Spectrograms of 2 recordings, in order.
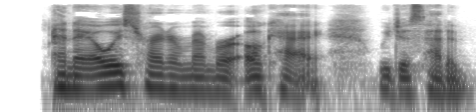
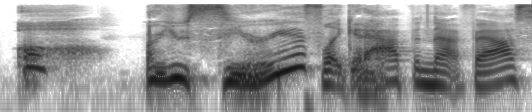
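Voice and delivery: amazed disbelief; 6 semitones higher, 5 dB louder than usual. Retold or imitated. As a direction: gasp at how fast it sold. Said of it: "I was like".

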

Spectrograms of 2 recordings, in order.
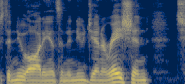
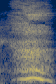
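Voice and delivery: dramatic gasp; 12 semitones higher, 4 dB quieter than usual. Acted. Dramatic gasp before royal decrees.

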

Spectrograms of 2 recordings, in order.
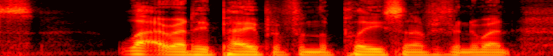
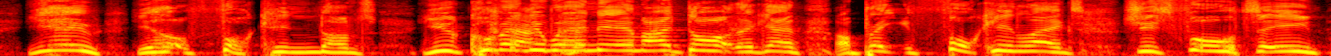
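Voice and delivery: high, loud furious threat from a car; much higher and louder public shouting; Steve-O yelling; 13 semitones higher, 7 dB louder than usual. Retold or imitated. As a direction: bellow it across the crowd.

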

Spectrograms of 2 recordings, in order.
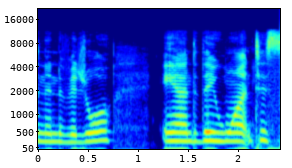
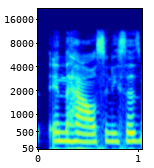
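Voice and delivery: ordinary delivery

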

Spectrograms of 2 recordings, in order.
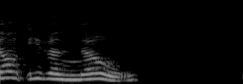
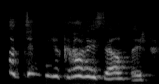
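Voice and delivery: higher, a touch of retold outrage; mock indignation; 6 semitones higher than usual. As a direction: replay the offended comeback, half-joking. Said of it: "I was so upset to be called selfish".

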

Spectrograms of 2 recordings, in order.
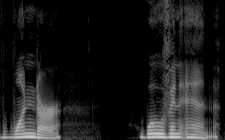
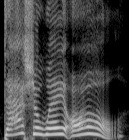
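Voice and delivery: lilting storybook reading of a holiday poem; rhythmic, cosy reading voice; poem read aloud; 3 semitones higher than usual. A narrator's reading. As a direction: read it like a bedtime Christmas poem. Reads a Christmas poem aloud.

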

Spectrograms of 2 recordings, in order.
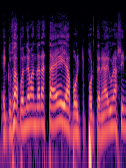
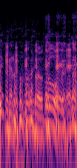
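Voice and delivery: laughing; 8 semitones higher than usual. Real, not acted. Laughing at own joke.

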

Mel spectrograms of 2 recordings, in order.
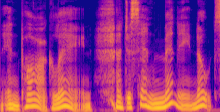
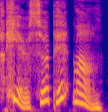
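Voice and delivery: high-pitched startled announcement; urgent, high warning to the mistress; alarmed cry; 13 semitones higher than usual. A narrator's reading. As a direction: call it out in alarm, pitch leaping up. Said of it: "crying out in an alarmed tone".

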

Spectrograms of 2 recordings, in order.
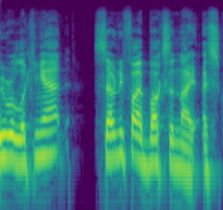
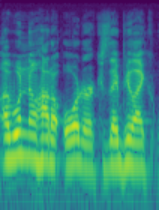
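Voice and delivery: normal talking voice

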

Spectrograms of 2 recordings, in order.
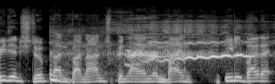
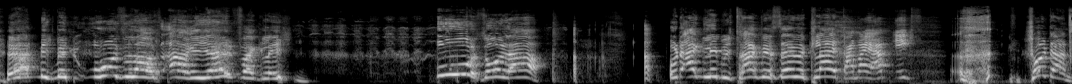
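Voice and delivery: whiny complaining; 12 semitones higher than usual. Pretend. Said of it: "Wieso verklagen sie?".

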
